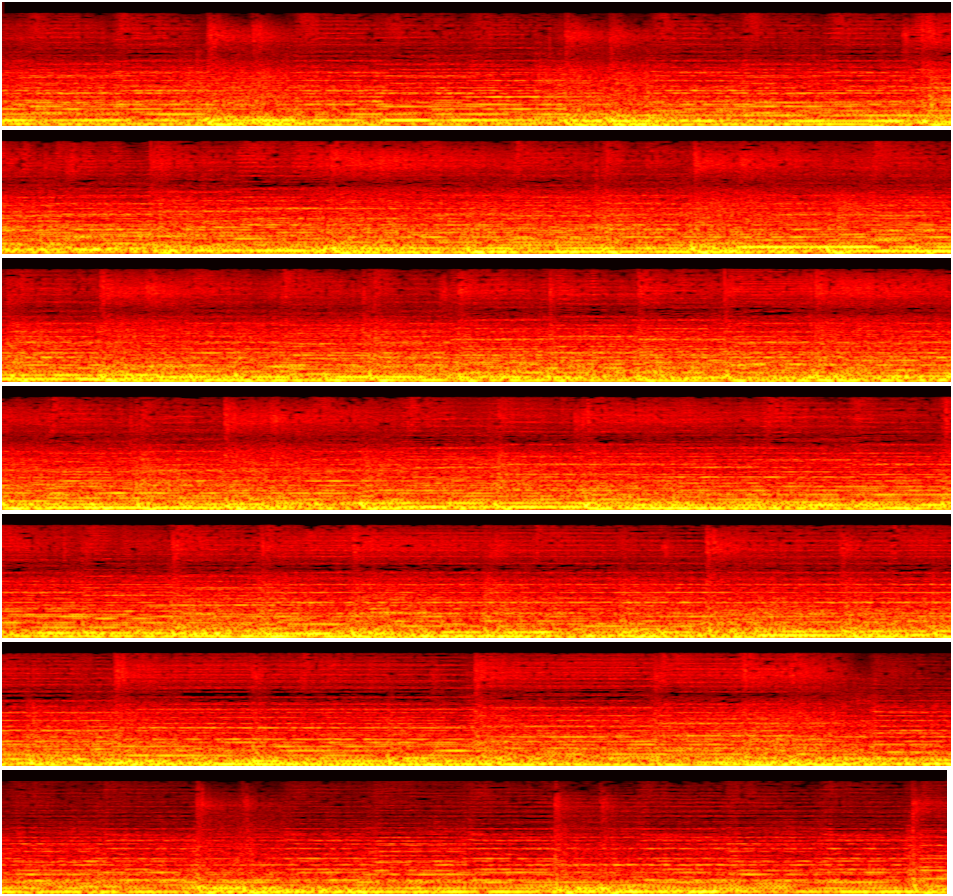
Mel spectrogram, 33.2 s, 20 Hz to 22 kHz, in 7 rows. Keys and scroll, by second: 3.1 8, 3.5 Return, 5.9 BackSpace, 6.7 5, 7.0 Return, 13.2-14.0 typing.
